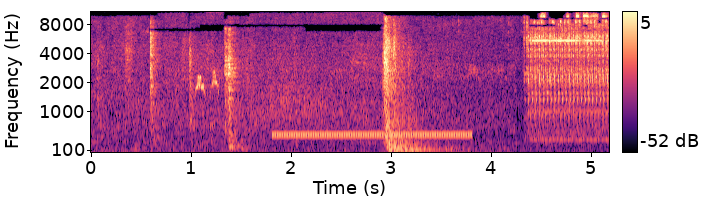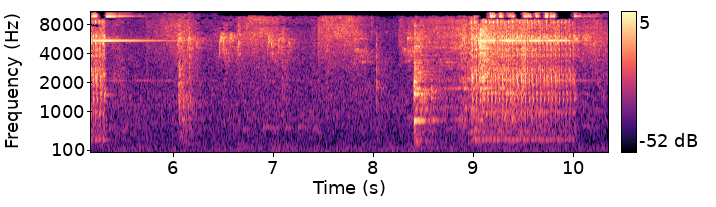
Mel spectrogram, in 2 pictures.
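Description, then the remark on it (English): A telephone rings in two separated bursts, a few seconds apart, with a steady tone and a thud just before. There's no talking. “If my mom picks up the phone, just hang up.”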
